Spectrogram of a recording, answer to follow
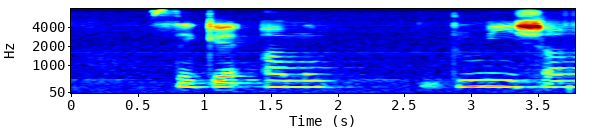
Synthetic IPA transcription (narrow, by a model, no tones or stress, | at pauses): sɪkʼɪamʊ | dumiːʃa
